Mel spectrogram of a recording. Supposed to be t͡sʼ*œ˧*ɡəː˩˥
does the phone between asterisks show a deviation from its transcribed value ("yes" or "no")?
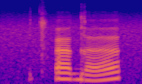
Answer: no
